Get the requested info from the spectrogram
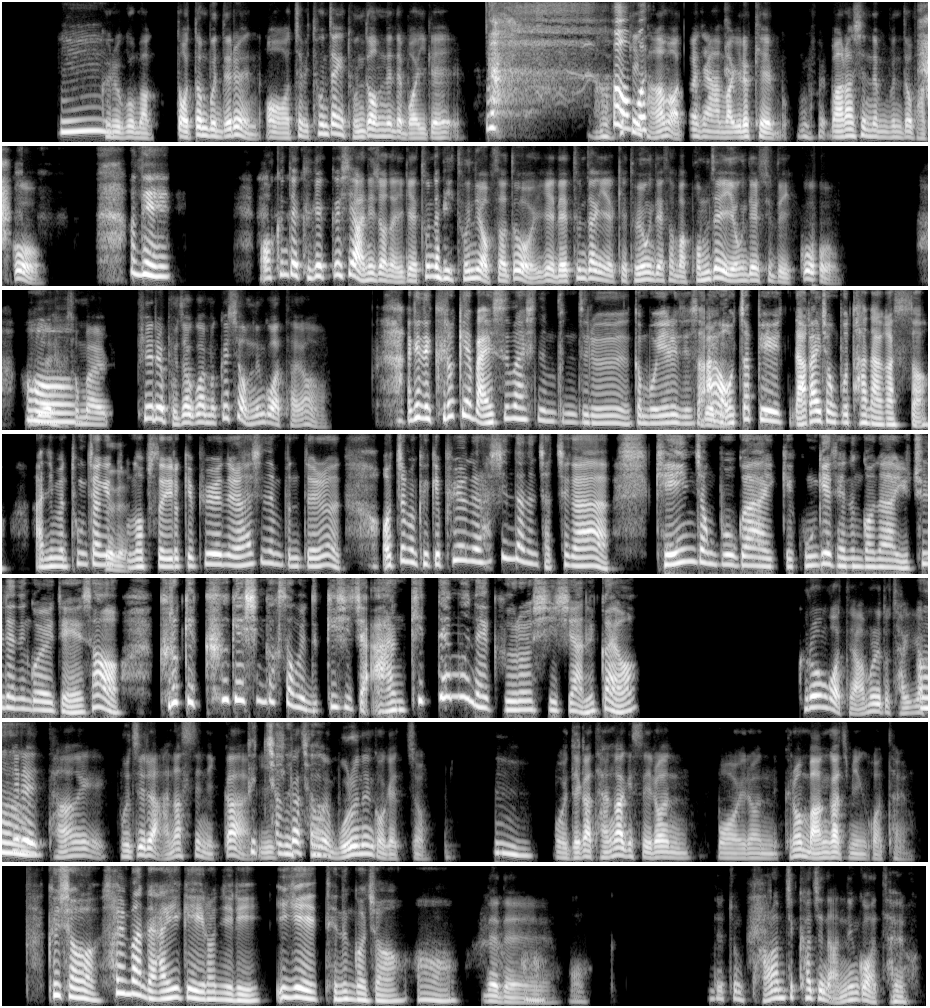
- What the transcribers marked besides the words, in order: laugh; tapping; other background noise; unintelligible speech; laugh; unintelligible speech; laughing while speaking: "같아요"
- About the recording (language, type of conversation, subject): Korean, podcast, 개인정보는 어느 정도까지 공개하는 것이 적당하다고 생각하시나요?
